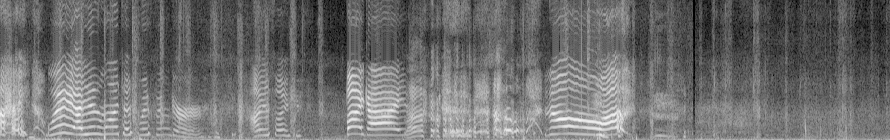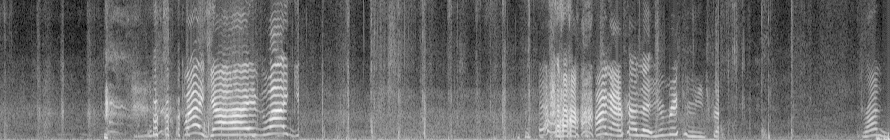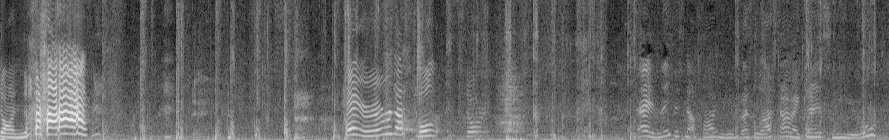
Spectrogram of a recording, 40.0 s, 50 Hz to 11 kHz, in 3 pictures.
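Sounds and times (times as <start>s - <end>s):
faint outdoor background noise: 0.0s - 40.0s
footsteps on snow: 0.1s - 5.2s, 6.5s - 40.0s.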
